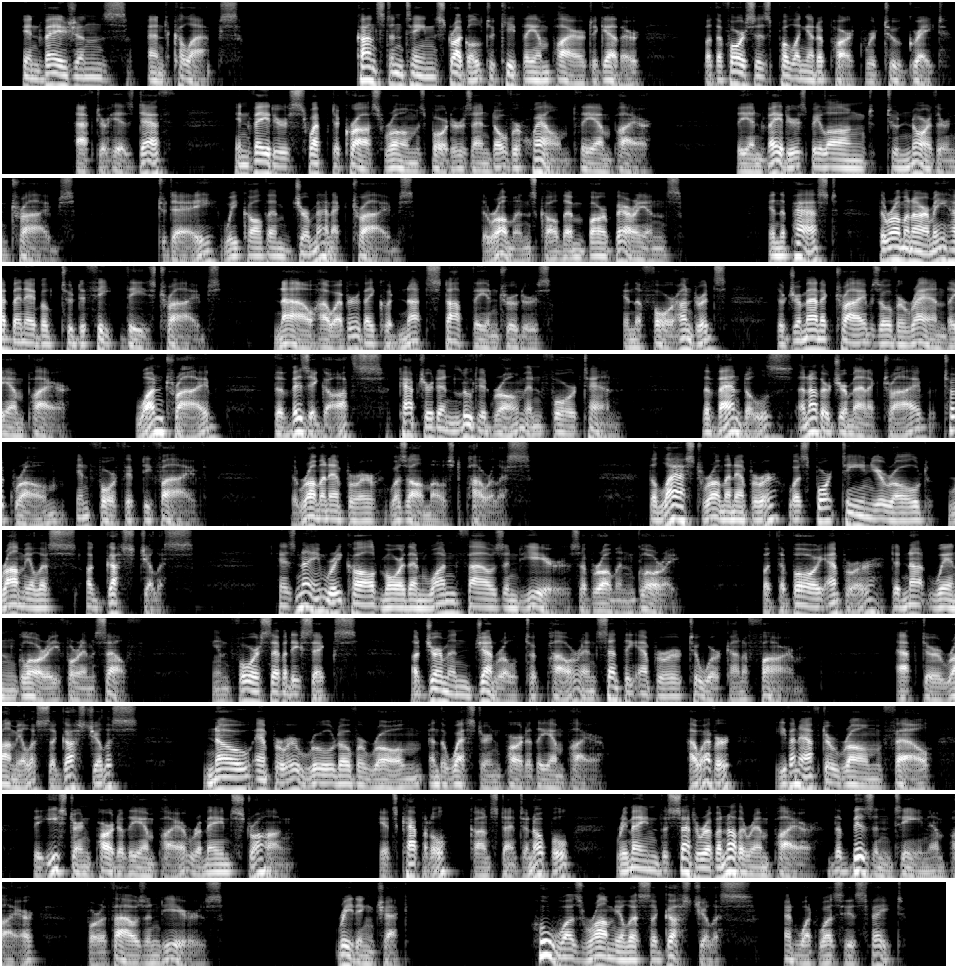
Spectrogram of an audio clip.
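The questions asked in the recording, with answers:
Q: Who was Romulus Augustulus, and what was his fate?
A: The last Roman emperor, a 14-year-old boy; in 476 a German general took power and sent him to work on a farm.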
